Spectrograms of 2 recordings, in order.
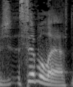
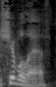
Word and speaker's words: Shibboleth: And they couldn't say it right. They said Sibboleth, not Shibboleth.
